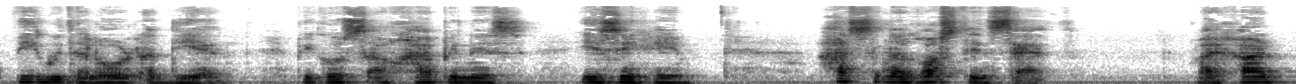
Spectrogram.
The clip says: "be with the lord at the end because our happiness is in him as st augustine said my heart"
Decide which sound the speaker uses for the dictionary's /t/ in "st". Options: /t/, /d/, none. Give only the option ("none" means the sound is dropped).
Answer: none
